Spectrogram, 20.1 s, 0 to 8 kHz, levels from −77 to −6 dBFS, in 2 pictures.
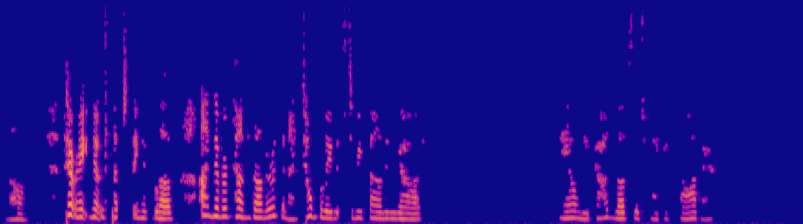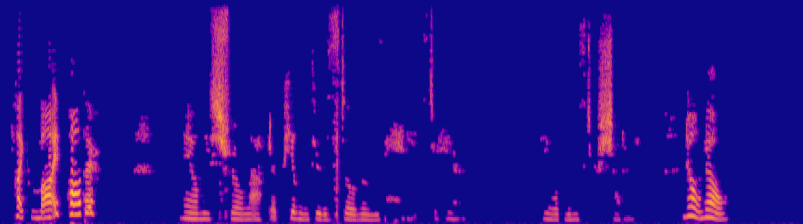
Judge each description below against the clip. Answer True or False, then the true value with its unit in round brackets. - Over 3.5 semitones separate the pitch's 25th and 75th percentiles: True (3.9 semitones)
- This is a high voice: True (220 Hz)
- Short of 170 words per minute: True (160 wpm)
